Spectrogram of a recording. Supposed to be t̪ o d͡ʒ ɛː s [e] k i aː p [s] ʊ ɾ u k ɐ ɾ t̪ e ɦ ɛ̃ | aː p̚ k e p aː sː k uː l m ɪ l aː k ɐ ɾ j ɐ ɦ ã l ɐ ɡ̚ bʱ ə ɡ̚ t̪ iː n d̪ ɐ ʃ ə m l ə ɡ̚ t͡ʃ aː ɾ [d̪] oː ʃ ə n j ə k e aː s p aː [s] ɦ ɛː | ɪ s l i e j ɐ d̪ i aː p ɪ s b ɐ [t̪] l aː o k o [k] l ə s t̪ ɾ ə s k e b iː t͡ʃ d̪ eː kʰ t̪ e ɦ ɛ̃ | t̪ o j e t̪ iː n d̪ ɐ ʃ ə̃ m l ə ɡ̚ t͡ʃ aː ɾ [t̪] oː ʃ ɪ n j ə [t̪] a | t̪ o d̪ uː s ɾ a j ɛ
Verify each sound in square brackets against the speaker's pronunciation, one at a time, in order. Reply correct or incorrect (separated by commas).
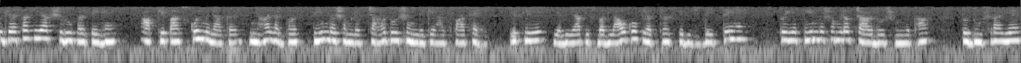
incorrect, incorrect, correct, correct, incorrect, correct, incorrect, incorrect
